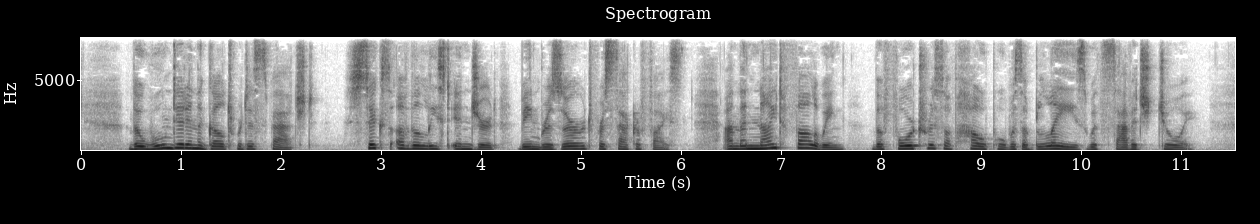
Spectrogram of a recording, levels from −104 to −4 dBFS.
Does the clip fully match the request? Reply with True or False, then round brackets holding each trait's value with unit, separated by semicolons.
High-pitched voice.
False (175 Hz)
